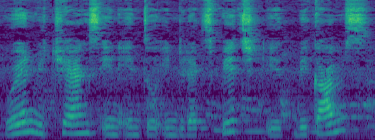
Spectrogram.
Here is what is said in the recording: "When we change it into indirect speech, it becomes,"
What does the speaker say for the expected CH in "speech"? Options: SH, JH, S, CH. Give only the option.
CH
